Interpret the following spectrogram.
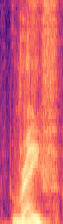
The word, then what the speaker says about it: Ralph: actor um ranol fines is it no it's not Ral F that's the rafe F they're called Rafe I remember thinking all right Rafe this room name is Ralph but it's it's pronounced Rafe perhaps I should think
